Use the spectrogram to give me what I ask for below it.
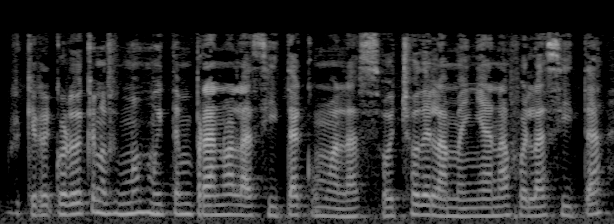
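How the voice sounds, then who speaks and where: Lower-voiced woman telling a personal story. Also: little pitch movement. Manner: emotional, halting storytelling. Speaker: interview guest. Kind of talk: personal testimony.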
